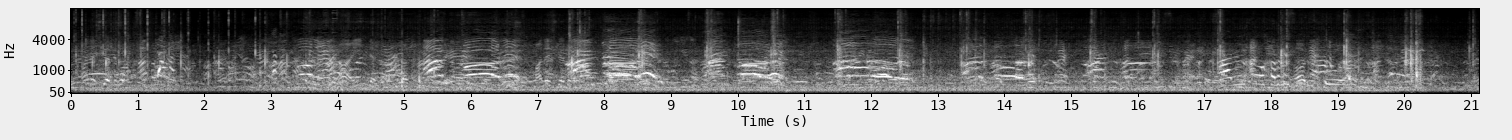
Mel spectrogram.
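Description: A live band plays loud music through loudspeakers outdoors.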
